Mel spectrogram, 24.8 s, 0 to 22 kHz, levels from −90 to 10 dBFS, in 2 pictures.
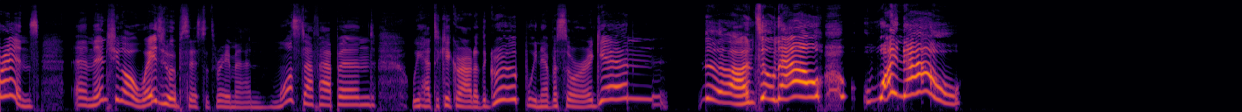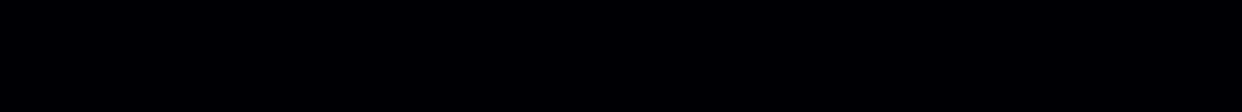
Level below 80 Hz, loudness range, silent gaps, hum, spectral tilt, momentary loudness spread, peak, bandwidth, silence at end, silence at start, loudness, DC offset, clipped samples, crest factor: -82 dBFS; 15 LU; none; none; -2 dB/octave; 23 LU; -4 dBFS; 19 kHz; 15.25 s; 0 s; -22 LUFS; under 0.1%; under 0.1%; 24 dB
